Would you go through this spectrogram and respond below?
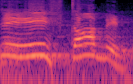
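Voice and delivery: mock yell as if being crushed; retold pained shout. Speaker re-enacting his plea during a crushing handshake, mock pained shout. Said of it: "I shouted as if I am going to die".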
